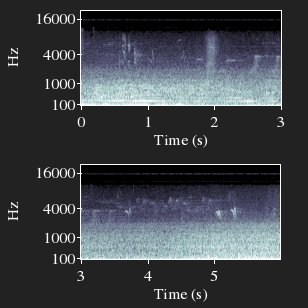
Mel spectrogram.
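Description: Quiet outdoor ambience: a steady low hum with a few short, faint bird chirps.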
